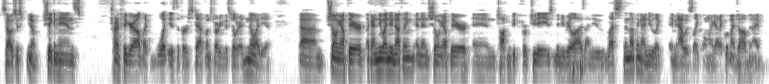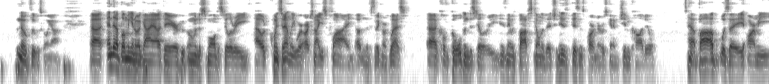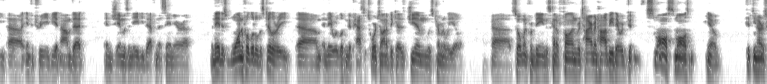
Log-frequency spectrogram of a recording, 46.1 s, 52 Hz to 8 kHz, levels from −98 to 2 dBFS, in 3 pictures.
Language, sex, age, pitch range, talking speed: English, male, 30-49, 90-110 Hz, 245 wpm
